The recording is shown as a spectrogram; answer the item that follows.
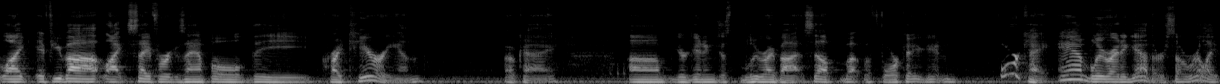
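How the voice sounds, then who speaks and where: A man's voice: mid-range voice, measured pace, a bit bright. A middle-aged man talks loosely into a laptop camera mic at home, his voice sitting in an ordinary middle register. He rambles casually, full of ums and restarts, over a faint background hum. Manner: rambling, many fillers and restarts. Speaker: vlogger. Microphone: built-in laptop camera mic.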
